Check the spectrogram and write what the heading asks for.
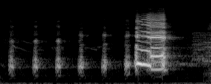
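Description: A hen clucks in a steady rhythm, six short clucks in a row, then breaks into a louder, harsher drawn-out squawk before trailing off.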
